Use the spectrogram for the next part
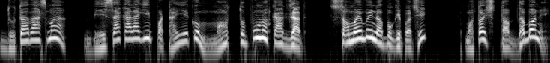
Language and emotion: Nepali, surprised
